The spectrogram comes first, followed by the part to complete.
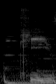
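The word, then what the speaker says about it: cayes: They're called keys, like the Florida Keys. But it's not spelled keys like car keys, like K-E-Y-S. It's spelled C-A-Y-E-S.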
